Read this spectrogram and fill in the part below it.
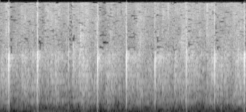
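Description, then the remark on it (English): An audience applauds the presenters of a healthcare policy panel: a dense, steady wash of clapping with sharper individual claps landing in a quick, regular rhythm, at moderate volume and with no voices. “As you all continue to work through this, I'd like to give you a round of applause for the great presentations on this panel.”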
